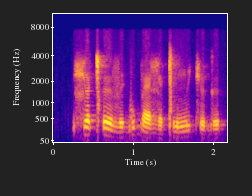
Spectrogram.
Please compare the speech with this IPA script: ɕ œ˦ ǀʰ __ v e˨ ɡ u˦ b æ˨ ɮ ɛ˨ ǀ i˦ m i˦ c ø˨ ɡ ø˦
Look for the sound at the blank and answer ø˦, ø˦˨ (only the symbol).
ø˦˨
